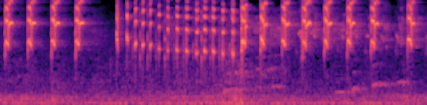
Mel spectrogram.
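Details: Lovebird sound played so a lovebird will sing again: a few spaced chirps, then a quick stuttering rattle that slows into repeated harsh, high chirps.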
